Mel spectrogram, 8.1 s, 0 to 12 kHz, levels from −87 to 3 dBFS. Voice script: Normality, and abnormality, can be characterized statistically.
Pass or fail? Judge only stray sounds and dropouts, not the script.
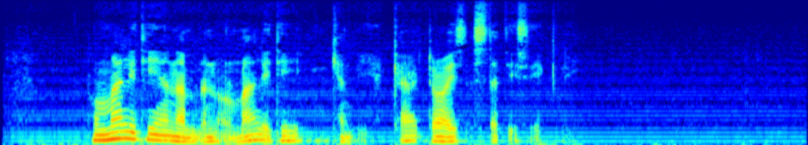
pass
